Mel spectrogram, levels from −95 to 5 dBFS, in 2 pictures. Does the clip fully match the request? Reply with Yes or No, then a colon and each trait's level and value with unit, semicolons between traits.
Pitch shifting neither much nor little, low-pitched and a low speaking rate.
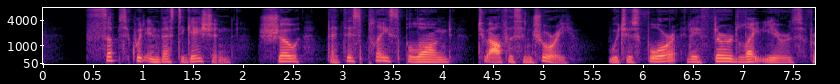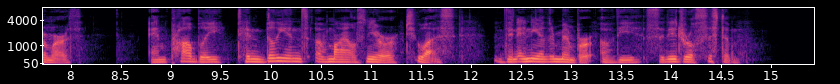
No: average, 3.1 semitones; low, 130 Hz; average, 150 wpm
